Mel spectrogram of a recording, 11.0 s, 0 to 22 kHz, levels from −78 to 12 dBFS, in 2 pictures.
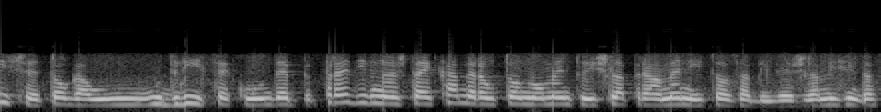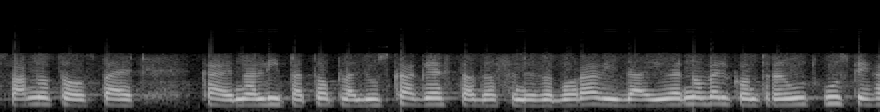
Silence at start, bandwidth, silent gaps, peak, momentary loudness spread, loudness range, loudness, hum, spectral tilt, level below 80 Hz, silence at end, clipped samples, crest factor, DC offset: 0 s; 3.9 kHz; none; -6 dBFS; 4 LU; 1 LU; -17 LUFS; none; -7.5 dB/octave; -68 dBFS; 0 s; under 0.1%; 10 dB; under 0.1%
